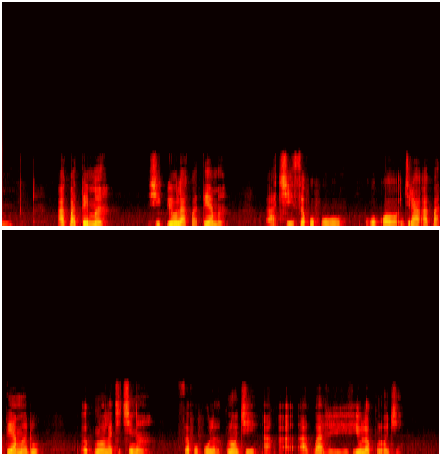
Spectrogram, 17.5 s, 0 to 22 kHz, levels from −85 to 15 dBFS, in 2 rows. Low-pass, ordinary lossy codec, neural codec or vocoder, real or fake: 7.2 kHz; Opus, 64 kbps; none; real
